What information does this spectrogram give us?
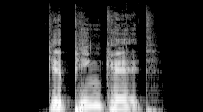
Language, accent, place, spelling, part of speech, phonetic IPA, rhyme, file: German, Germany, Berlin, gepinkelt, verb, [ɡəˈpɪŋkl̩t], -ɪŋkl̩t, De-gepinkelt.ogg
- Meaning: past participle of pinkeln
